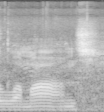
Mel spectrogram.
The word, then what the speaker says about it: Le Mans: Say it like the French. In America, it's the Le Mans, but in France, it's the Le Mans. It's like very fancy.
